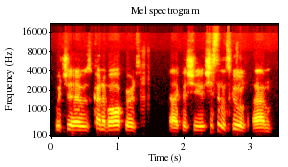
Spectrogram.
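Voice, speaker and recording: A man doing stand-up over a video call, telling a crude anecdote with self-mocking, deadpan asides. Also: mid-range voice, fairly quick, no room sound, low-quality recording. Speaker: stand-up comedian.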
